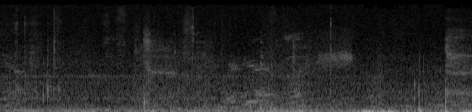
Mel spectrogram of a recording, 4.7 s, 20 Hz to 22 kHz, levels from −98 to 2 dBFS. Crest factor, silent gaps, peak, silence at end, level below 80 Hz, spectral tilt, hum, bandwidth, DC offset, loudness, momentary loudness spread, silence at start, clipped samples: 16 dB; none; -34 dBFS; 0 s; -52 dBFS; -5 dB/octave; none; 19 kHz; under 0.1%; -55 LUFS; 6 LU; 0 s; under 0.1%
